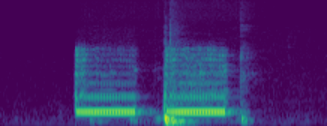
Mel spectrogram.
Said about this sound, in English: And it's ringing. I was going to say it's calling.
